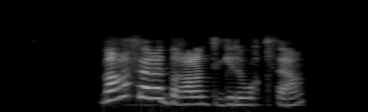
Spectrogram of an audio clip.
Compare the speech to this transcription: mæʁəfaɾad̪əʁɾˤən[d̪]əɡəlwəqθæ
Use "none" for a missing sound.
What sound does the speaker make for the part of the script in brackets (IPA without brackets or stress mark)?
t̪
